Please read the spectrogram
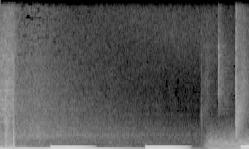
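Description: Workout countdown timer beeping: two steady low beeps, each about half a second long, one second apart, counting down the last seconds of an exercise interval. The electronic backing music cuts out early on, leaving only a fading bass note under the beeps.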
